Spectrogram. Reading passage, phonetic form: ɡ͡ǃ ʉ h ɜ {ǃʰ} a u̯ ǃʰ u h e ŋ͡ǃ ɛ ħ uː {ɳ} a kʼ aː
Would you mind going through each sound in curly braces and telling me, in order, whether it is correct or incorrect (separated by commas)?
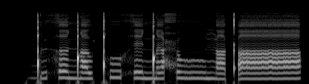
incorrect, incorrect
